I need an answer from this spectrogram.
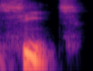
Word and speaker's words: seat: get words like this sit and seat now if you don't speak english as a first language you will say my goodness it's the same it's not i promise you it's very different pick the first one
